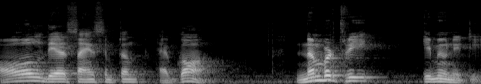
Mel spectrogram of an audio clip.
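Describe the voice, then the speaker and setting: Speaking at a fairly slow pace with a Pakistani accent, a man lets his pitch swing very widely. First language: Urdu. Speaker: doctor. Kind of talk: health explainer tutorial.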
